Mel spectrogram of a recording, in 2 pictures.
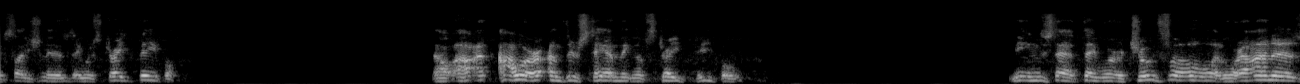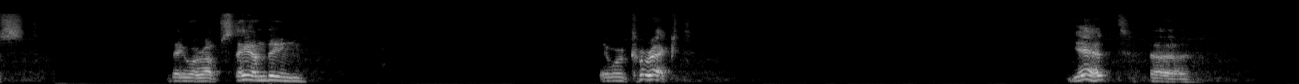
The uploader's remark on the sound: The following lecture was delivered LIVE in Jerusalem via Zoom on December 31, 2020.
